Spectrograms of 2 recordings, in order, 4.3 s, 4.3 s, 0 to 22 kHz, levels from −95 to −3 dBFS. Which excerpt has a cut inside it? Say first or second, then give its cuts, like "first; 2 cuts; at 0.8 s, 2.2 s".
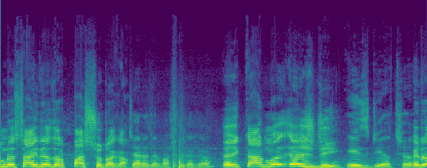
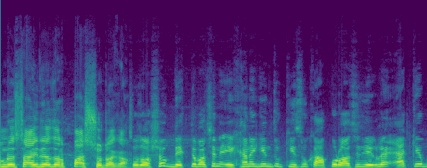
second; 1 cut; at 1.3 s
